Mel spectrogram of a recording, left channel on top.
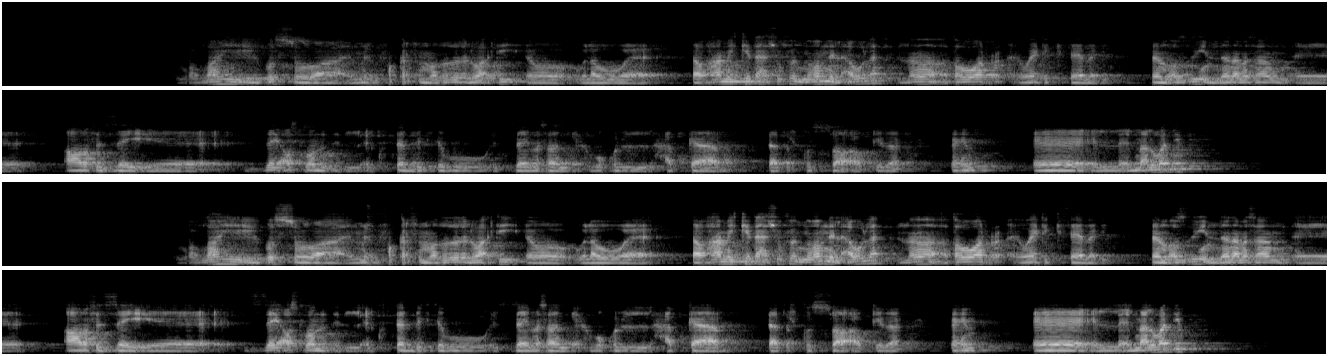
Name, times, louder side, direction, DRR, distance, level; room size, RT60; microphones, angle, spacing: voice 1, 1.8-6.5 6.9-11.1 11.5-13.5 13.9-20.5 20.9-22.3 22.7-23.1 23.6-25.1, right 3 dB, 85° right, 1.2 m, -25 dB
29.0 x 21.0 x 9.3 m
head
